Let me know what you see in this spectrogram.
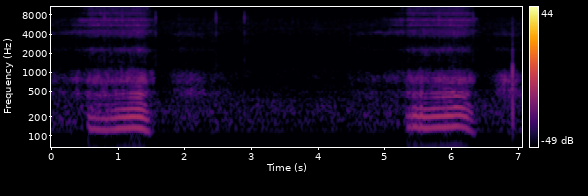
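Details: Husband who insists he doesn't snore, asleep: two loud buzzing inhaled snores about five seconds apart with quiet breathing between, roughly 12 breaths a minute; snoring.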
